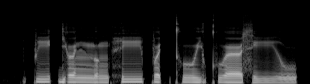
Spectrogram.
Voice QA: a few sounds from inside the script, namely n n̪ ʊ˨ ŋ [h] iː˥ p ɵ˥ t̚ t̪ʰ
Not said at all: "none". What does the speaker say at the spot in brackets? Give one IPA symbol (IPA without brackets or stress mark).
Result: h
